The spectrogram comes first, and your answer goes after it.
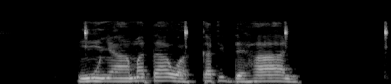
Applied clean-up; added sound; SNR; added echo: classical method spectral subtraction.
